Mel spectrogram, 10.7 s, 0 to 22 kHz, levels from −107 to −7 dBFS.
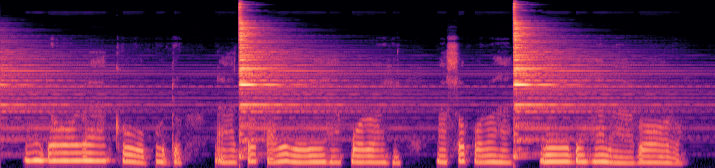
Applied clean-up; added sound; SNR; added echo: none; Hi-hat; -3 dB; none.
